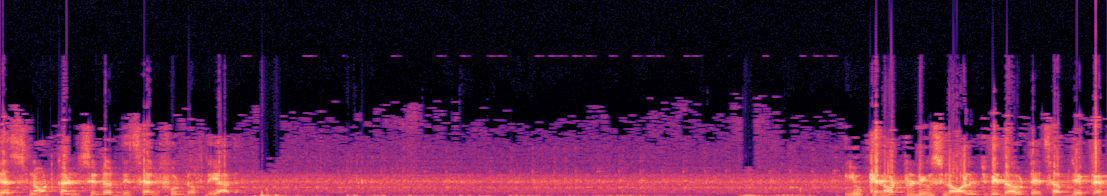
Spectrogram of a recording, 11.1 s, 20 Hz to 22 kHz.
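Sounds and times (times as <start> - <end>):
low unsteady rumble: 0.0 - 11.0.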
